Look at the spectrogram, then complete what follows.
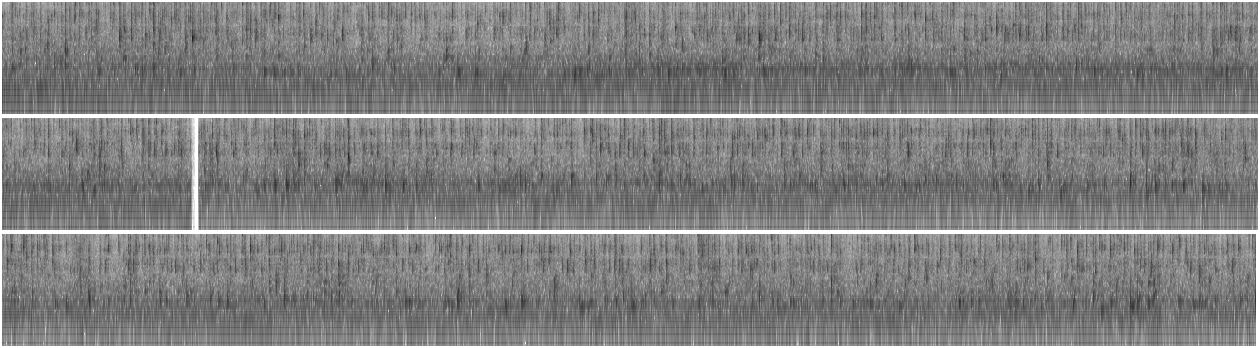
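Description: Water from a swimming pool trickling and splashing steadily, with a faint steady hum underneath; the sound briefly drops out about eleven seconds in.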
